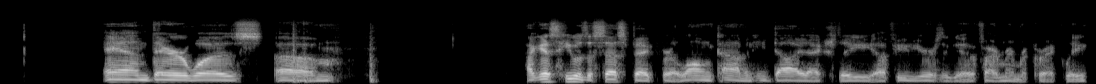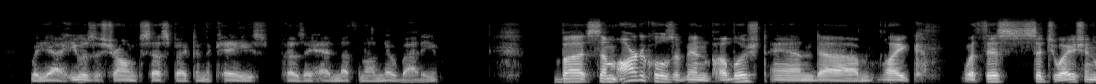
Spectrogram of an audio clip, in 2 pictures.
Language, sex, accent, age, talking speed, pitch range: English, male, American, 30-49, 150 wpm, 95-110 Hz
